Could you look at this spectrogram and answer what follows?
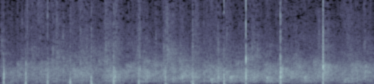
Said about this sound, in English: So let's have a round of applause for all our speakers.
